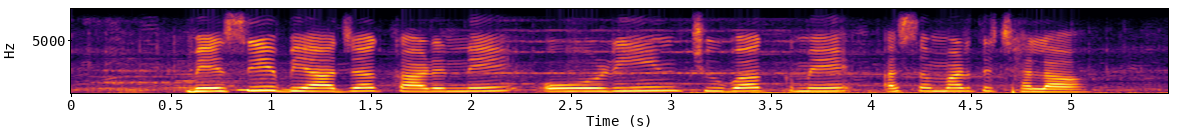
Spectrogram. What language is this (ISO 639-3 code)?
mai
